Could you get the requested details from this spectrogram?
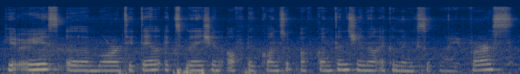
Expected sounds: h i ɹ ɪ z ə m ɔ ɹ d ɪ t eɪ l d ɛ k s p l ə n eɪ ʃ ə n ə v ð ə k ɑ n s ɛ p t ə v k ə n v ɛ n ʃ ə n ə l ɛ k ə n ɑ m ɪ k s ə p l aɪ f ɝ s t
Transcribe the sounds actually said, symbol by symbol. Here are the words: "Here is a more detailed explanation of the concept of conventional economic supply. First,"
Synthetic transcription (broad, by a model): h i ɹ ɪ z ə m ɔ ɹ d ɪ t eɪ l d ɛ k s p l ə n eɪ ʃ ə n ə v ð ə k ɑ n s ɛ p t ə f k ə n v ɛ n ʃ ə n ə l ɛ k ə n ɑ m ɪ k s ə p l aɪ f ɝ s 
